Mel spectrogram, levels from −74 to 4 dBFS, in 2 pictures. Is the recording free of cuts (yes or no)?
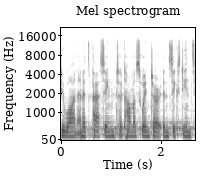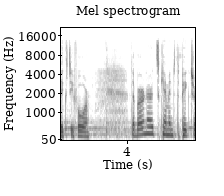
no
